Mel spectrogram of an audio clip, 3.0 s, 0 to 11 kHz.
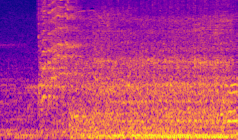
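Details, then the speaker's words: Dafra Maxsym 400i scooter at about 10,000 km, after warranty repair of the top end (piston, cylinder) damaged by a gasket defect that let it run without oil; starts and settles into a steady, smooth hum with no knocks or rattles. "agora foi substituí as peças a moto tá pronta vou ligar para você escutar o barulho"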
